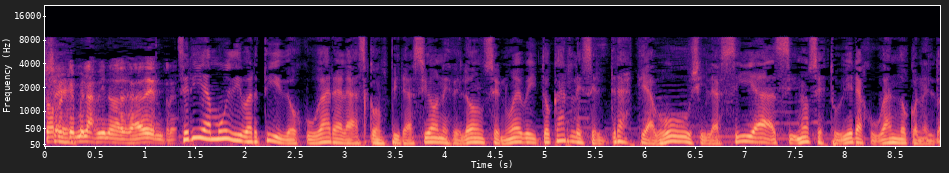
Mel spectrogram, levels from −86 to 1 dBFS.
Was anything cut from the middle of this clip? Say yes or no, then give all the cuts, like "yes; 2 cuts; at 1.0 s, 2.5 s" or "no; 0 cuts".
yes; 1 cut; at 1.2 s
